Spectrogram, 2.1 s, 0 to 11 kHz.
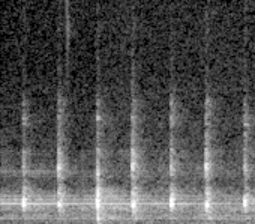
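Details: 1930s Garrard English mantel clock after check, adjustment and re-oil, movement refitted: crisp evenly spaced ticks about three per second, running healthy and in beat.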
